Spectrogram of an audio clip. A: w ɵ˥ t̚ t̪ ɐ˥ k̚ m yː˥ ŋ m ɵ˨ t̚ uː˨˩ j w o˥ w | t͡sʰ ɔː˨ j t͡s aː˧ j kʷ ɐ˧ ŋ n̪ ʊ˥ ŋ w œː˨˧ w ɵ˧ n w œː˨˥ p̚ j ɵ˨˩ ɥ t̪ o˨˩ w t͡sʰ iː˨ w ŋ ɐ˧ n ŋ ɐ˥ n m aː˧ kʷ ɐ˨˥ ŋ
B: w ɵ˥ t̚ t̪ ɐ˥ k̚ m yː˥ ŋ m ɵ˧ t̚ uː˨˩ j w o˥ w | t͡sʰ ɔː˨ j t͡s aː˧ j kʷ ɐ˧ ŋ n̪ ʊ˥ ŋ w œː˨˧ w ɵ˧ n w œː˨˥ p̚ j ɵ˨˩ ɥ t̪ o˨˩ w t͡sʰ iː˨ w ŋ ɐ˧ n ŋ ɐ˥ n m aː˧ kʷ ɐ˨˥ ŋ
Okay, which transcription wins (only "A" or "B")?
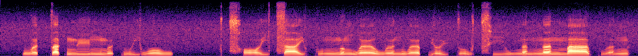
A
